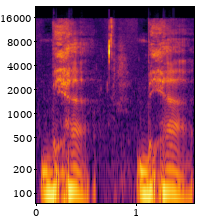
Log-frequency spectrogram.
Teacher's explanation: It's no silent H. This is truly voiced with extra breath.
